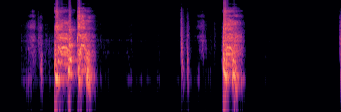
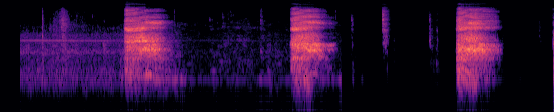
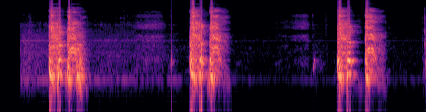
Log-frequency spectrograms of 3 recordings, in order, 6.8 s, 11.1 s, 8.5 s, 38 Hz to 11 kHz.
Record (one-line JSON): {"cough_length": "6.8 s", "cough_amplitude": 32383, "cough_signal_mean_std_ratio": 0.33, "exhalation_length": "11.1 s", "exhalation_amplitude": 30623, "exhalation_signal_mean_std_ratio": 0.39, "three_cough_length": "8.5 s", "three_cough_amplitude": 32768, "three_cough_signal_mean_std_ratio": 0.4, "survey_phase": "beta (2021-08-13 to 2022-03-07)", "age": "65+", "gender": "Male", "wearing_mask": "No", "symptom_cough_any": true, "symptom_onset": "9 days", "smoker_status": "Ex-smoker", "respiratory_condition_asthma": false, "respiratory_condition_other": false, "recruitment_source": "REACT", "submission_delay": "8 days", "covid_test_result": "Positive", "covid_test_method": "RT-qPCR", "covid_ct_value": 37.0, "covid_ct_gene": "N gene"}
